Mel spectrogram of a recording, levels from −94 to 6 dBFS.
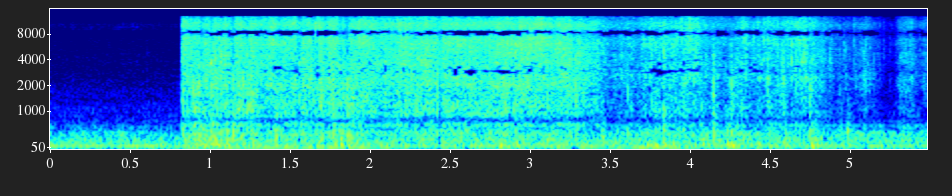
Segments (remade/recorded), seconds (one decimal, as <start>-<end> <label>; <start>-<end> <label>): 0.0-3.4 recorded; 3.4-4.7 remade; 4.7-5.5 recorded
